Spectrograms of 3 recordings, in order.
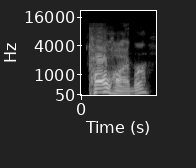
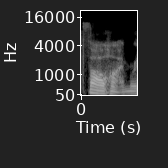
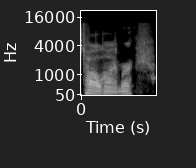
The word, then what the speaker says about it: Thalheimer: On June 4th, Will Thalheimer, that's the correct pronunciation, not Thalheimer, it's Thalheimer.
